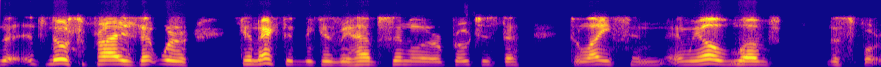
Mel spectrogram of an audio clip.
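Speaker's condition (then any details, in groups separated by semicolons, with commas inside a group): Cerebral palsy; voice is different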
